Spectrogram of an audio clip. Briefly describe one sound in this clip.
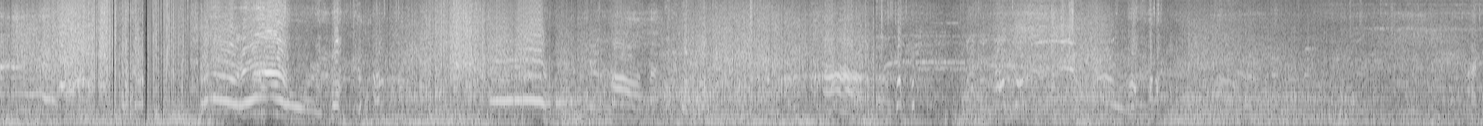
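Rushing wind roars past loudly.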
